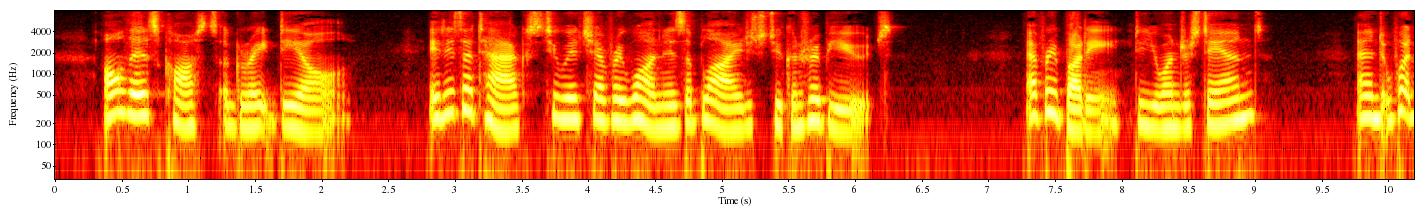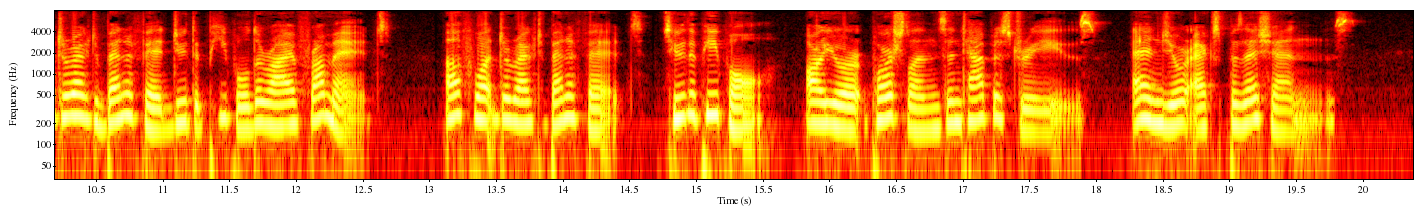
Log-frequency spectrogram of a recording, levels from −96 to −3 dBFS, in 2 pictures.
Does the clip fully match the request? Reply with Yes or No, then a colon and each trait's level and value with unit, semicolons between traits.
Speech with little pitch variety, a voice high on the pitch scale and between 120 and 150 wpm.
No: average, 4.9 semitones; high, 205 Hz; average, 140 wpm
